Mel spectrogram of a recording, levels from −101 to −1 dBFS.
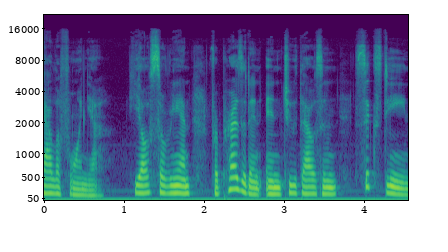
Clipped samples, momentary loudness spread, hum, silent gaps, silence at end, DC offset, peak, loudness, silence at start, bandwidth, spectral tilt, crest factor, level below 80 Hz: under 0.1%; 10 LU; none; none; 0 s; 0.9%; -10 dBFS; -26 LUFS; 0 s; 15 kHz; -6 dB/octave; 16 dB; -60 dBFS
